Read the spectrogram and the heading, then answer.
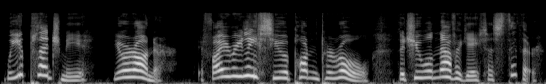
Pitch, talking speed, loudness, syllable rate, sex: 285 Hz, 200 wpm, -17 LUFS, 6.2 syllables/s, female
